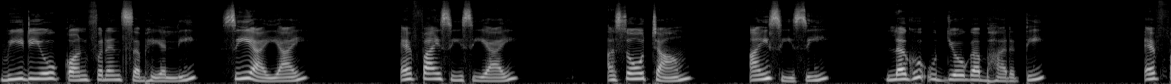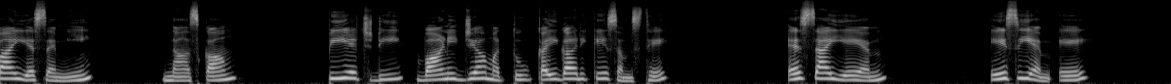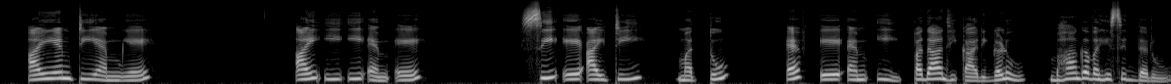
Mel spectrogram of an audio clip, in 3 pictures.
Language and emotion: Kannada, neutral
